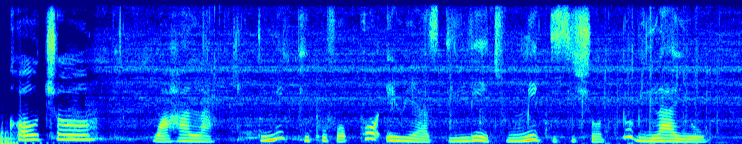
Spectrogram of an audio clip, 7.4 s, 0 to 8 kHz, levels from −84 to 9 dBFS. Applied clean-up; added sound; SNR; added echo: none; Sink (filling or washing); 18 dB; none.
